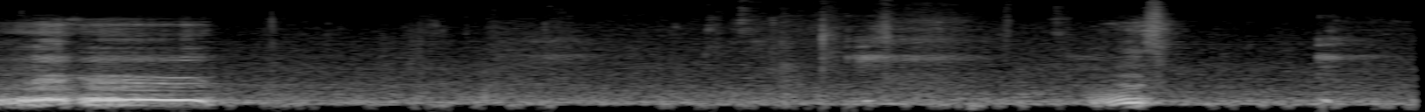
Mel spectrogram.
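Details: A male Basenji, woken from sleep, gives a low, throaty grumble lasting about a second, then a brief second murmur; the owner notes many Basenjis grumble like this on waking.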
